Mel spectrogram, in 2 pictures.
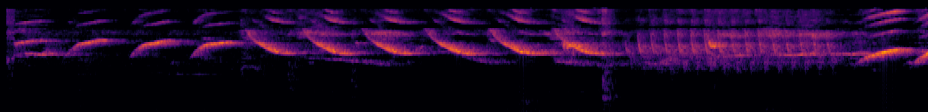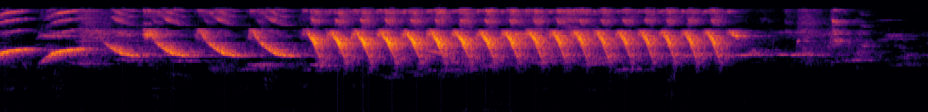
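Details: Rolling 'ngeroll' canary song used for tutoring other songbirds: repeated high falling whistles about four per second, a buzzy interlude, more sweeping notes, then a loud, very fast rattling trill that fades out.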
